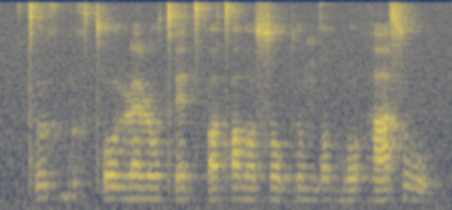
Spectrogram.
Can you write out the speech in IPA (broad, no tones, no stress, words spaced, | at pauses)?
tʼɯxbɯx tʼolɭɛɭotʼe t͡sʼʌtʼʌlˠo sobruŋɡolˠ bo hasu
